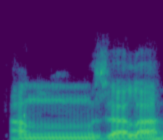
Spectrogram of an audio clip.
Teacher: nun sukun bertemu dengan huruf za, bacaan ikhfa, dibaca samar-samar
